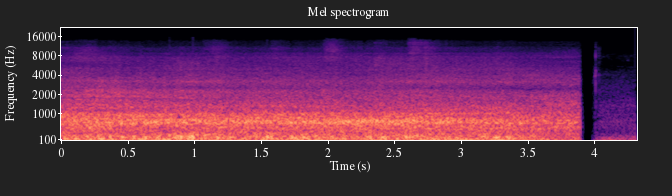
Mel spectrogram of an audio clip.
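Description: Passenger train running along the line through a railway station, a loud steady rumble and rail noise that cuts off abruptly about four seconds in.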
